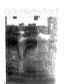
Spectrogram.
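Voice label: "aiming", British English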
